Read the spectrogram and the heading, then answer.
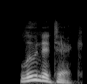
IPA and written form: lˈunət.ɪk (lunatic)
